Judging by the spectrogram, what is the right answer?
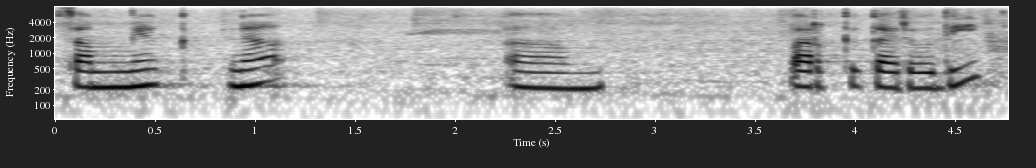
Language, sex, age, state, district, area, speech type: Sanskrit, female, 18-30, Kerala, Kannur, rural, spontaneous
